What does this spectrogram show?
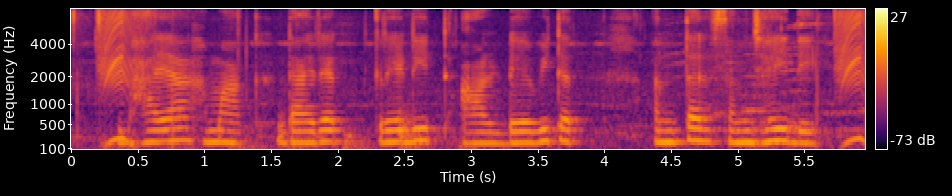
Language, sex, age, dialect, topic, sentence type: Magahi, female, 25-30, Northeastern/Surjapuri, banking, statement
